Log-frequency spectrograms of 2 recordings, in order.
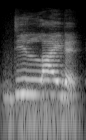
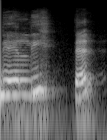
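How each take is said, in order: First: "delighted" said slowly as di-LAI-ted with a clear "ai"; correct pronunciation. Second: "delighted" said slowly as de-LIH-ted, flat e and no "ai"; wrong pronunciation. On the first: Teacher corrects students: "delighted" said slowly as di-LAI-ted. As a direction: model "delighted" carefully as di-LAI-ted, falling at the end. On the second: Teacher shows students the wrong way: "delighted" as de-lih-ted. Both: Shown as a demonstration. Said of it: "bukan delighted, tapi delighted".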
